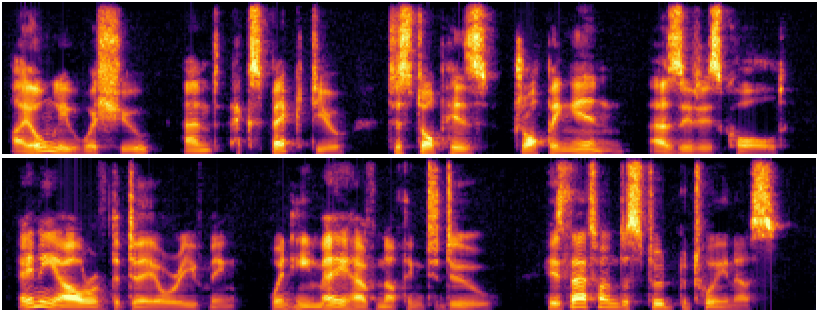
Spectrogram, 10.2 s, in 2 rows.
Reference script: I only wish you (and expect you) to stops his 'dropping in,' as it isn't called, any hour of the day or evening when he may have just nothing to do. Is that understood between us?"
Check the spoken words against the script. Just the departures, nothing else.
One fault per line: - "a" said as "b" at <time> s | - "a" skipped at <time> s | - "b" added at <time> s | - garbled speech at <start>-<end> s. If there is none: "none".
- "stops" said as "stop" at 2.5 s
- "isn't" said as "is" at 4.4 s
- "just" skipped at 7.4 s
